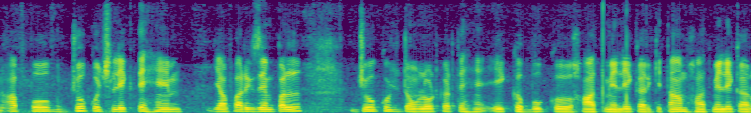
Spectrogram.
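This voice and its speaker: Man, English teacher, explanatory lesson, repeats slow English phrases. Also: mid-range voice, fairly bright tone. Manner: repeats points in Urdu and slow English examples. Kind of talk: explaining English tips in Urdu.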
